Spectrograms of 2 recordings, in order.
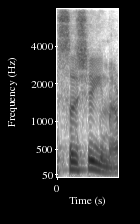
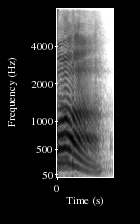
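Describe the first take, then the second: First: The first syllable is said as 'tsu'. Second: The first syllable is said as 'to'. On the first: The speaker calls it right. "I got to say it right" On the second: The speaker calls it wrong. "I say Toshima"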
